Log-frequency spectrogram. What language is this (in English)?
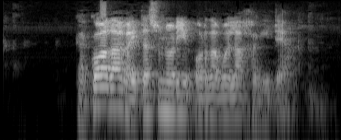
Basque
